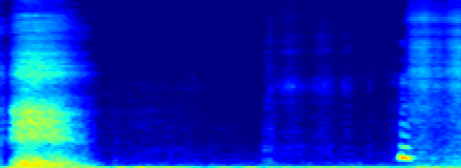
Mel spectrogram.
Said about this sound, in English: I wonder, is my breathing super bad when I'm this close?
